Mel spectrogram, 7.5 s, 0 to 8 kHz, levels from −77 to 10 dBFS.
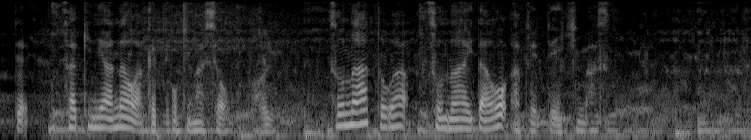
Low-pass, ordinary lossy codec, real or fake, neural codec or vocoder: none; none; fake; codec, 16 kHz, 8 kbps, FunCodec, trained on LibriTTS, 25 frames a second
